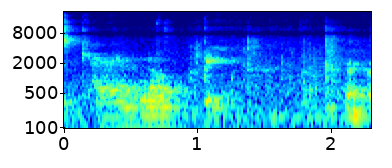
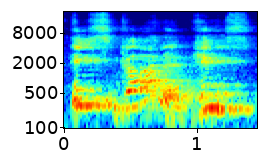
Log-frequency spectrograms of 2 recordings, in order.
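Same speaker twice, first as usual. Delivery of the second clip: mother pleading; 4 dB louder than usual. A narrator's reading. Mother interrupted mid-defense.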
